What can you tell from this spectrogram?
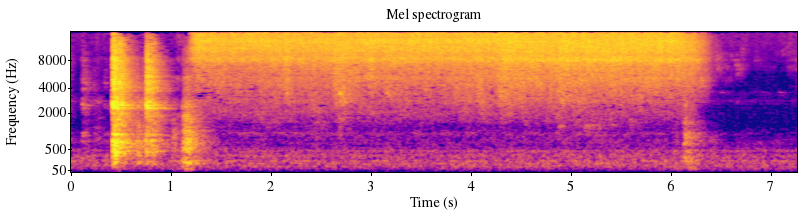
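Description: Kitchen sink tap running steadily for about five seconds for washing up. It is preceded by a few loud clatters and ends with a knock as the water stops.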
